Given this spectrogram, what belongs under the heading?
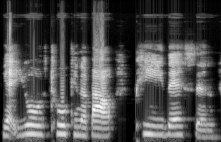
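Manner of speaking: normal talking voice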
